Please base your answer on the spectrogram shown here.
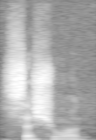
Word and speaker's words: Szechuan: Because I still don't know if I'm pronouncing it correctly. Yeah. Well, it's Szechuan sauce. Szechuan.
